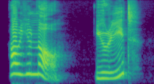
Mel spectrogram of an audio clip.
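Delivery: very high, teasing, joking delivery. Gino questions Sid as Sid looks at the newspaper; joking. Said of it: "Gino asks jokingly".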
